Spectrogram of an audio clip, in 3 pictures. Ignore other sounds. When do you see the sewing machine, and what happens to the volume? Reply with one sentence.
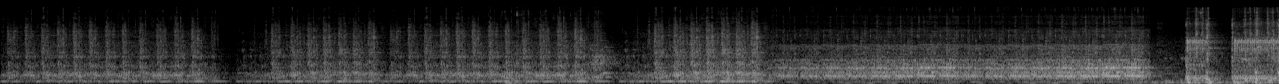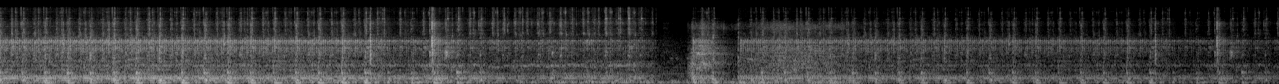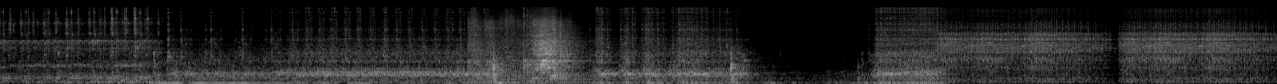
You can hear the sewing machine from 0.0 to 38.3 s, getting louder then quieter.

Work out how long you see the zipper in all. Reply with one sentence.
The zipper can be heard for 4 seconds in total.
